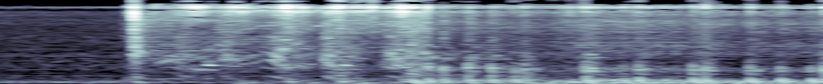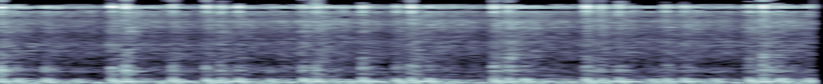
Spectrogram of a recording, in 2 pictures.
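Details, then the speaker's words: Harley-Davidson after fuel filter replacement that fixed loss of power; engine catches cleanly into a strong, even, deep lope, quieter with no misses; normal engine start after repair. "all right so it's all buttoned up put back together now i want y'all to hear it this time quieter nice and clean"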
